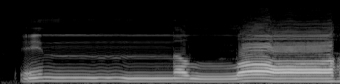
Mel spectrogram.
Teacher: نون مشدد پہ ہم غنہ کریں گے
